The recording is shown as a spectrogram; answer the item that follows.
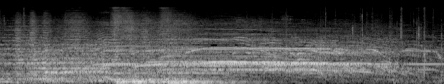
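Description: Crowd cheering and whooping over orchestral film music played through a show's speakers.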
